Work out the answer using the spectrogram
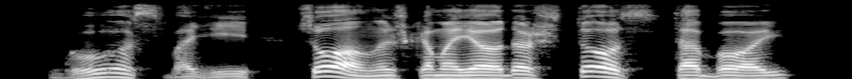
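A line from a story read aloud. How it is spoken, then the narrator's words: Alarmed exclamation. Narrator (Russian): Встревоженно воскликнул вор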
